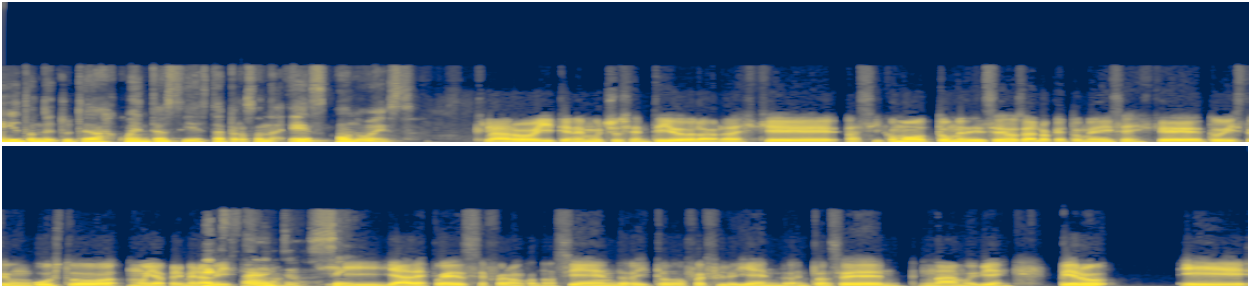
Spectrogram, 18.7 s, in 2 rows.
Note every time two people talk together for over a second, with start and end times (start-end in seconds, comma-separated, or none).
10.8-12.1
